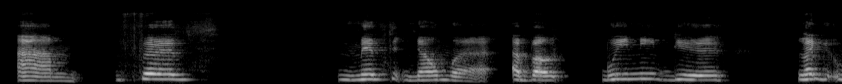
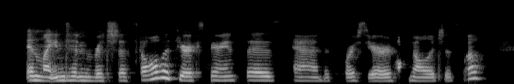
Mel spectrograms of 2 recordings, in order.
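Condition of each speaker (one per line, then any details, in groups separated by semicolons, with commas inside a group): Cerebral palsy; since birth, walks with walker
No condition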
